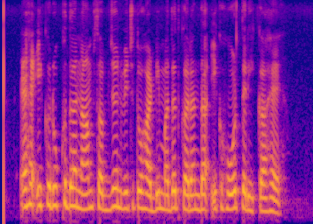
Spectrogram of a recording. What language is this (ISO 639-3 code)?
pan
